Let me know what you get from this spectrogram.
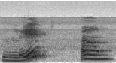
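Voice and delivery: "Leão" split as Le, pause, ão; teacher breaking "Leão" into two syllables. Shown as a demonstration. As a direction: sound out "Leão" in two separate beats. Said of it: "Quantas vezes eu abro a boca".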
